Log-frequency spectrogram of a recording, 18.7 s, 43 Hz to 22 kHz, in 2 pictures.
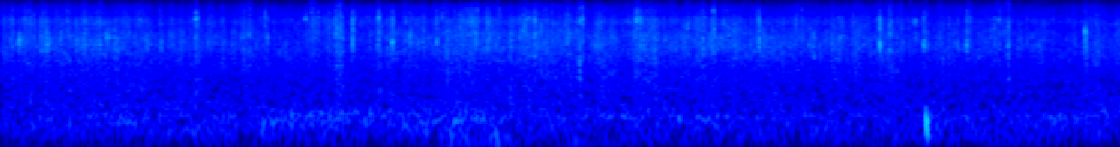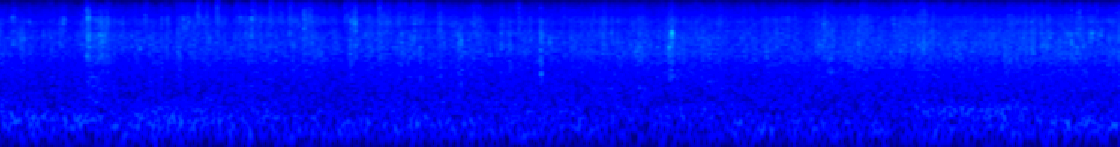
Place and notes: Castiglione del Lago, Perugia, Italien - Via Belveduto, Castiglione del Lago, Perugia - Wind in the cornfield, some sounds from a building lot
Via Belveduto, Castiglione del Lago, Perugia - Wind in the cornfield, some sounds from a building lot.
[Hi-MD-recorder Sony MZ-NH900 with external microphone Beyerdynamic MCE 82]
